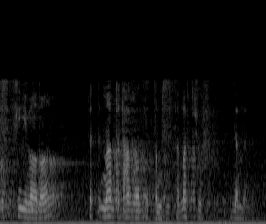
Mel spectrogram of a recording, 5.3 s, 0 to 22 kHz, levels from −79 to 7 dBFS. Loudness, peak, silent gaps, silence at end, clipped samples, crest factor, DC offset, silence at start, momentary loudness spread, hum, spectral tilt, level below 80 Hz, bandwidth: -42 LUFS; -22 dBFS; none; 0 s; under 0.1%; 20 dB; 0.3%; 0 s; 20 LU; none; -4.5 dB/octave; -70 dBFS; 5.2 kHz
